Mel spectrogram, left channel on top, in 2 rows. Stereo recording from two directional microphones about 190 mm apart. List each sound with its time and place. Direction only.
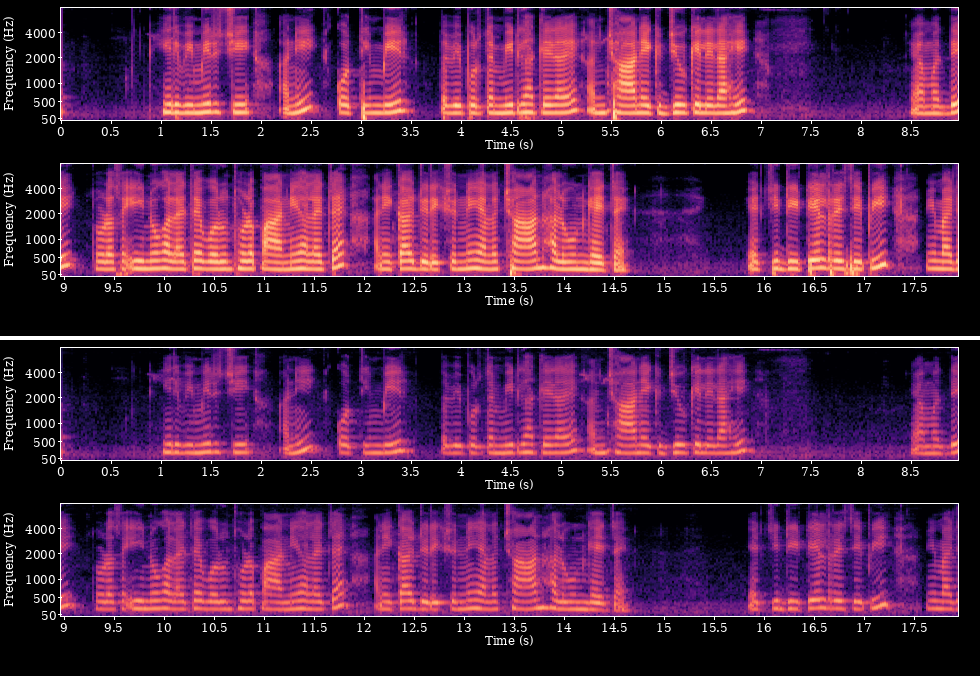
0.7 s speech: 40° left (ahead or behind)
7.3 s a sound: 30° left (ahead or behind)
8.4 s speech: 40° left (ahead or behind)
15.8 s speech: 45° left (ahead or behind)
